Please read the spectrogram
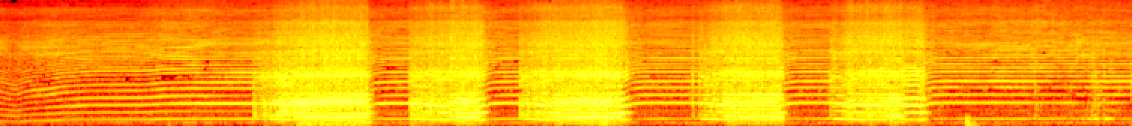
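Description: Dremel Stylo rotary tool whining at speed as it spins up, then cutting into hardwood with a small carving bit. Five times, each for about a second, a rough grinding rises and the whine drops in pitch as the bit bites and slows. The bit is set too far out of the collet, which lets it run untrue.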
